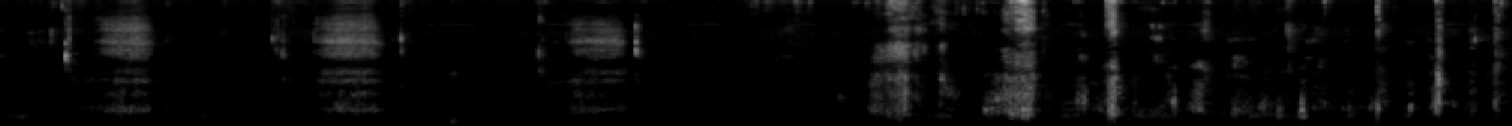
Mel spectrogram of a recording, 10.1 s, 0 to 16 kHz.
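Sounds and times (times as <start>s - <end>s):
wet chewing: 5.9s - 10.0s.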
